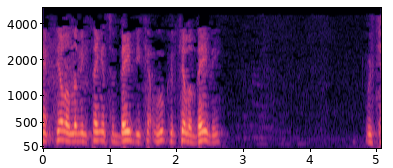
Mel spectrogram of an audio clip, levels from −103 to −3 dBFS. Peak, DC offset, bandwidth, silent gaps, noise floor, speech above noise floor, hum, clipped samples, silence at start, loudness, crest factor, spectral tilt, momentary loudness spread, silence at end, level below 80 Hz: -14 dBFS; under 0.1%; 4.8 kHz; none; -76 dBFS; 45 dB; none; under 0.1%; 0 s; -32 LUFS; 20 dB; -6.5 dB/octave; 12 LU; 0 s; -70 dBFS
